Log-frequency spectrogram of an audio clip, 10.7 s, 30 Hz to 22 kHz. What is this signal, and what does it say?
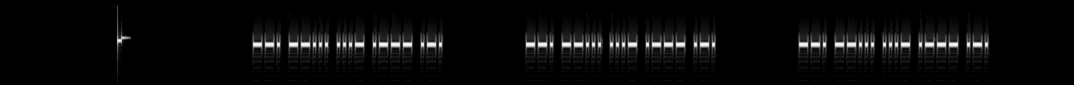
Morse code, heard as a keyed tone, about 40 wpm, 700 Hz. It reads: G7VJR G7VJR G7VJR
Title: Call Signs Repeated 2x - 40wpm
